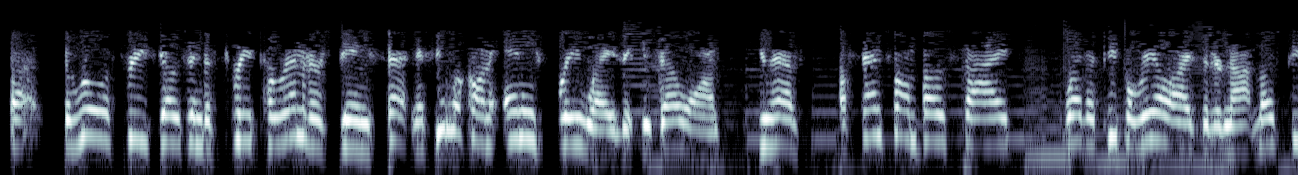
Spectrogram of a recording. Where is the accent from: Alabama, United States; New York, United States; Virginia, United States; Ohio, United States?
Ohio, United States; I'm a hillbilly from Ohio.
